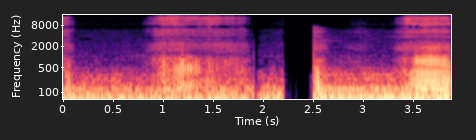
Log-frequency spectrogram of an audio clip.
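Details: Baby snoring: low, rattling snore sounds across breaths with a brief pause.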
